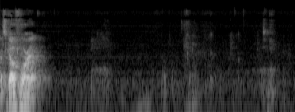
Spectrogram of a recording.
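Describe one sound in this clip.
Young men sip and swallow drinks quietly.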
